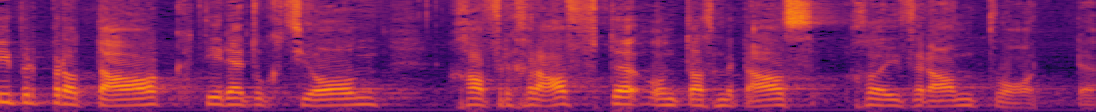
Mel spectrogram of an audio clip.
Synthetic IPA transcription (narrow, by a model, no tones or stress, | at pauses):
ibəɾpɾotɑːkd̥iɾedukt͡sjoːn | χɑfəɾχɾɑftəʔʊnt̚d̥ɑsmədɑːs | χœʏfəɾɑntʋɔ̰rtə̰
